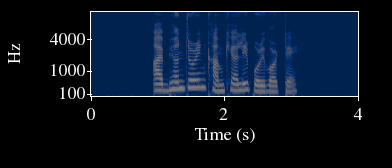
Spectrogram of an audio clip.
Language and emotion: Assamese, neutral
